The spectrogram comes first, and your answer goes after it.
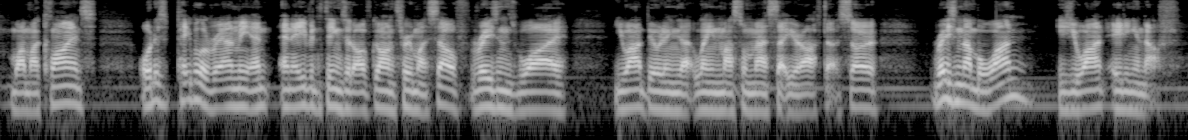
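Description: A man hosting a fitness podcast, explaining and coaching earnestly, recorded with low audio quality on a built-in laptop microphone. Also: a bit bright, no echo. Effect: low quality audio from a built-in laptop mic. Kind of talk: solo podcast, instructional talk.

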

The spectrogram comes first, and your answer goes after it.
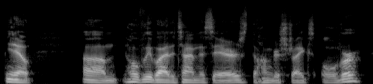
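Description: A man's voice: low-pitched, brisk, a bit bright, dry recording, studio quality. A middle-aged man co-hosting a podcast in casual, joking chat with many fillers. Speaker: podcast co-host.

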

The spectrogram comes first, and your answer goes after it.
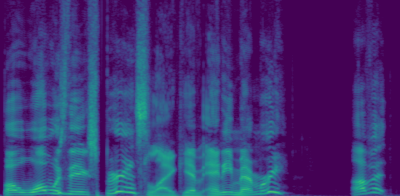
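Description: Guy podcast cohost, super lively pitch, bright voice, casual questions. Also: fast talker, no echo. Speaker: podcast co-host, interviewer. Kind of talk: casual interview chat.

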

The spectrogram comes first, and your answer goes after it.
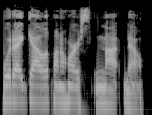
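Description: Podcast co-host, woman from Nebraska, chatty storyteller, lower voice, dry studio sound. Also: brisk, clean tone, no echo. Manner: chatty, laughs often, rambling storyteller. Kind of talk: casual chat.

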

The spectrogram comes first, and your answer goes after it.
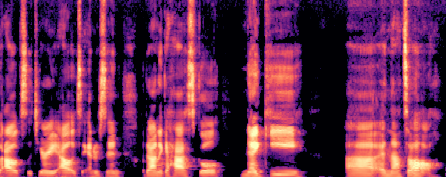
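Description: A woman's voice: fairly low pitch, bright, forceful tone, clean tone. A woman co-hosting a podcast in casual chat, laid-back and giggly, with many fillers. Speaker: podcast co-host.

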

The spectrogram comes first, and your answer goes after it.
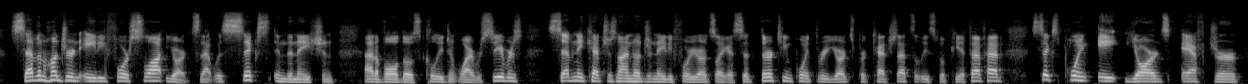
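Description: A man's voice: medium pitch, fairly bright tone, no room sound, clean studio sound. Man reeling off football stats. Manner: reels off statistics, measured. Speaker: podcast co-host. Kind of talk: casual sports analysis chat.

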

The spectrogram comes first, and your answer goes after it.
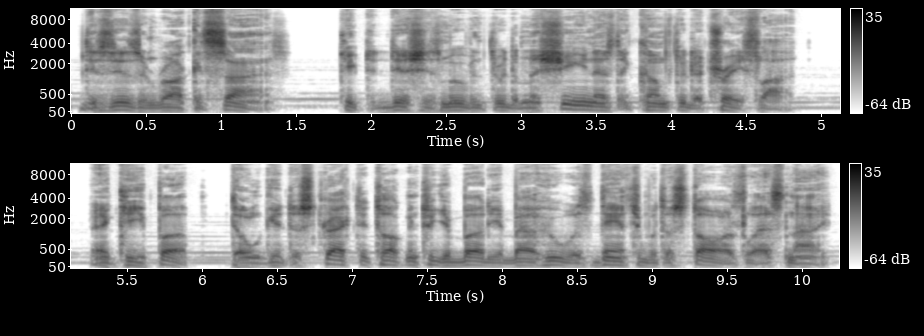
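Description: A man's voice: extremely low pitch, normal speed, faint music behind. A man voicing a blunt, matter-of-fact male kitchen sergeant laying down rules.

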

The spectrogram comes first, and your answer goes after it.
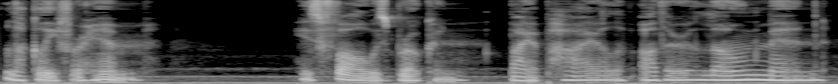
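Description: A woman narrating a first-person horror story in a hushed, breathy whisper. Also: on the low side, level tone, takes it slowly.

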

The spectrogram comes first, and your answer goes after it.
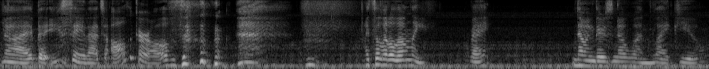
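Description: A woman's voice: mid-range voice, very animated, slow pace, creaky, pauses often, background noise, exaggerated voice. An actress playing a playful female android who reads minds and taunts her opponent with laughs. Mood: teasing. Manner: teasing, mocking, laughs between lines. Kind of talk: audio drama acting.

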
